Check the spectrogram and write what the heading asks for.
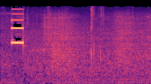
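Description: Handheld drone detector's alarm giving one short high beep just after the start, the sign that it has detected a DJI Mavic-series drone. After the beep there is a steady low background noise.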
